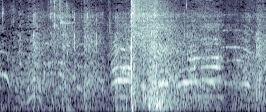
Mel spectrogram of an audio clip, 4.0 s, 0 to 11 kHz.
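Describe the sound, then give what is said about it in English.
A gunshot from an AR-15-style rifle rings out as one sharp, loud crack amid a din of shouting voices and crowd noise. “Rittenhouse, who was armed with an AR-15-style rifle, provided by an adult friend. Rittenhouse begins firing, as you can hear in this video from journalist Brendan Guttenschwanger.”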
